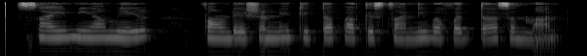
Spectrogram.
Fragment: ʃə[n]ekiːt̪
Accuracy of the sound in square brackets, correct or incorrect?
incorrect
